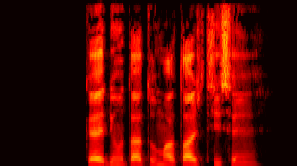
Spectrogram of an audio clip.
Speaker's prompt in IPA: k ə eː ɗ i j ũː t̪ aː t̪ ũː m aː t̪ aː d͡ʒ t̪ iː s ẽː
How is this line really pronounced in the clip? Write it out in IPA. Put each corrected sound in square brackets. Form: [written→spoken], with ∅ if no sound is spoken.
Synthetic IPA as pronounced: k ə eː ɗ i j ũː t̪ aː t̪ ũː m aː t̪ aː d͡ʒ [t̪→t̪ʰ] iː s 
